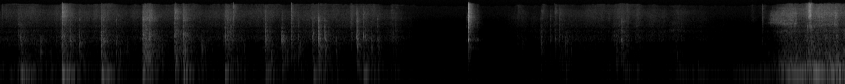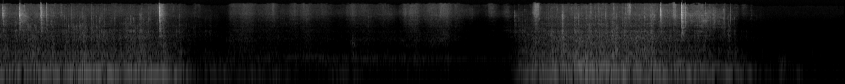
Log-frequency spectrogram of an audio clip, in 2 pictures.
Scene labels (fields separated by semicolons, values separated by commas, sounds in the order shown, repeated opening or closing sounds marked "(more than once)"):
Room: bedroom; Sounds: footsteps, light switch, wardrobe or drawer (more than once)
